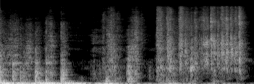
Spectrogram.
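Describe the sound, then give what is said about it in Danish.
A man rummaging through old tools in a shed while looking for a container, among them old files, old pliers and a badly rusted saw, with a busy, irregular run of clattering, knocking and scraping of hard wooden and metal objects, fairly loud and continuous, with no one talking. “Bok, bok, bok, bok, bok, bok står han derinde, og han rodede, og han rumsterede.”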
